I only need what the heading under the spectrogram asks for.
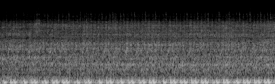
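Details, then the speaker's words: Moto Guzzi V10 Centauro 1000cc 100hp V-twin with fuel injection, started completely cold: the fuel pump is heard first, then an even, steady idle with a regular low thump and no timing (distribution) noise; a normal idle. "le moteur est absolument froid le moteur tourne là il y a pas un bruit de distribution"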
